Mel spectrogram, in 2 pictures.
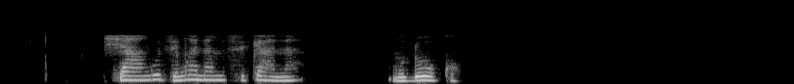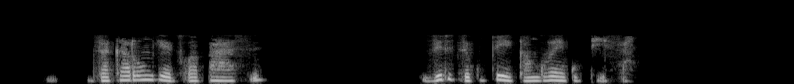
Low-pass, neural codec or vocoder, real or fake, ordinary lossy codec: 7.2 kHz; none; real; AAC, 16 kbps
